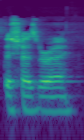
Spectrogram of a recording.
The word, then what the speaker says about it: DeCesare: Did I pronounce that right, Neo? Yes, DeCesare.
